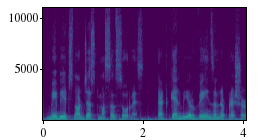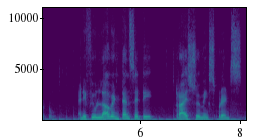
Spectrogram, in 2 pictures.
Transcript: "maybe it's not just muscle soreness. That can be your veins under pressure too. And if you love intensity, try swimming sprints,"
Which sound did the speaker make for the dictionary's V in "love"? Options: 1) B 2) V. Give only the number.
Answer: 2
